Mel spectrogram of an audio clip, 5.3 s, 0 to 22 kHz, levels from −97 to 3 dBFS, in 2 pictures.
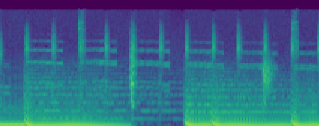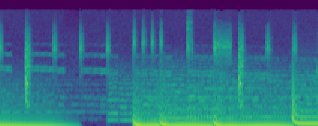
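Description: The audio likely suffered low bit depth without dither, consistent with rounding to 8 bits, so grainy distortion around 40 dB down follows the sound throughout.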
